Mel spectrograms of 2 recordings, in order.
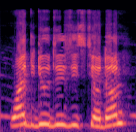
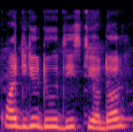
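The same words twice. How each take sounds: First: Faster, louder and higher scolding repeat; sharper scolding. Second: Said in the usual way. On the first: Real, not acted. Repeats the question more sharply.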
